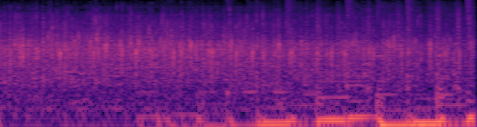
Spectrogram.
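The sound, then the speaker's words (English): A crowd on its feet applauds steadily after a singer's performance with her band, a dense, continuous wash of many hands clapping that holds at an even, fairly strong level throughout, with a low droning undertone beneath it. “Nevertheless, with the help of her band, she got the entire place on their feet during her performance, and they remained there, applauding well after she was finished.”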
